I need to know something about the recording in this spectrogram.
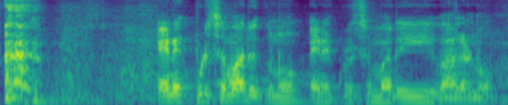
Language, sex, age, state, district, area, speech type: Tamil, male, 30-45, Tamil Nadu, Ariyalur, rural, spontaneous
